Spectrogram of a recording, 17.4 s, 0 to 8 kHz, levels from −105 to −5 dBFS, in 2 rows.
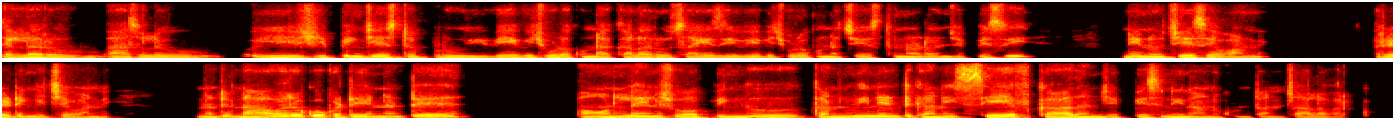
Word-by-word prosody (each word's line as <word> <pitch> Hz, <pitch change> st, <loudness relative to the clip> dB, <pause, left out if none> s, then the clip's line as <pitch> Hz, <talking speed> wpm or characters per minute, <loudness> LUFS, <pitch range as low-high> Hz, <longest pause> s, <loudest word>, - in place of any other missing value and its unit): Seller 125 Hz, 0 st, 0 dB, 0.4 s
అసలు 115 Hz, -1 st, -3 dB, 0.7 s
ఈ -, -, 0 dB, 0.2 s
shipping 140 Hz, +5 st, +1 dB
చేసేటప్పుడు 140 Hz, -3 st, -1 dB, 0.2 s
ఇవేవి 120 Hz, +2 st, -2 dB
చూడకుండా 120 Hz, -1 st, -2 dB
కలరు, 115 Hz, 0 st, -3 dB
సైజ్ 110 Hz, -1 st, -4 dB
ఇవేవి 115 Hz, +1 st, -6 dB
చూడకుండా 110 Hz, -1 st, -5 dB
చేస్తున్నాడని 110 Hz, 0 st, -5 dB
జెప్పేసి 130 Hz, -, -2 dB, 0.7 s
నేను 155 Hz, -3 st, +3 dB
చేసేవాడ్ని. 105 Hz, -8 st, -1 dB, 0.8 s
రేటింగ్ 110 Hz, -4 st, 0 dB
ఇచ్చేవాడ్ని. 100 Hz, 0 st, -3 dB, 0.6 s
అంటే 180 Hz, -, 0 dB
నా 135 Hz, -, +2 dB
వరకొకటెంటంటే 160 Hz, -2 st, +2 dB, 1.1 s
ఆన్‌లైన్ 165 Hz, +5 st, +4 dB
షాపింగు 145 Hz, +2 st, 0 dB, 0.3 s
కన్వీనియంట్ 165 Hz, +6 st, +6 dB
కానీ 140 Hz, +5 st, +2 dB, 0.2 s
సేఫ్ 155 Hz, +3 st, +4 dB
కాదని 135 Hz, -1 st, +2 dB
జెప్పేసి 130 Hz, +1 st, -3 dB
నేననుకుంటాను 100 Hz, -6 st, -6 dB
చాలా 90 Hz, +1 st, -8 dB
వరకు. -, -, -18 dB
130 Hz, 105 wpm, -31 LUFS, 115-150 Hz, 1.1 s, కన్వీనియంట్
